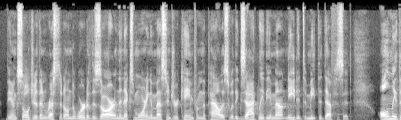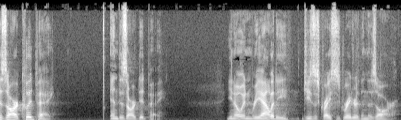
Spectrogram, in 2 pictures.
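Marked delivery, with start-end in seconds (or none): 0.1-11.3 preacher telling a story, rising and louder; story narration. Acted. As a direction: tell the tale with growing drama. Sermon illustration story read.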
